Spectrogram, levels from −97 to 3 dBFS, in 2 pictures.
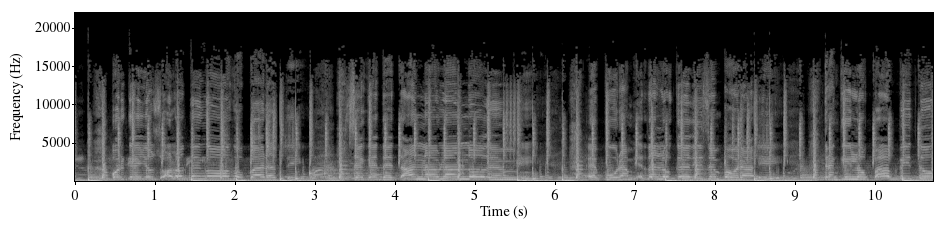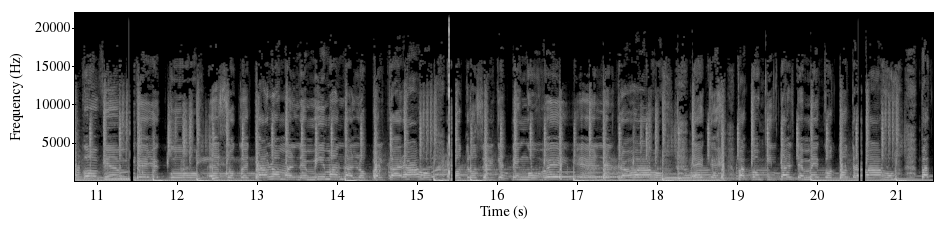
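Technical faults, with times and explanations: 11.38–11.47 s, 15.37–15.49 s and 20.49–20.62 s: damaged data in a compressed stream. Each brief burst is a glitch, as the decoder misreads corrupted frames before regaining sync.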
